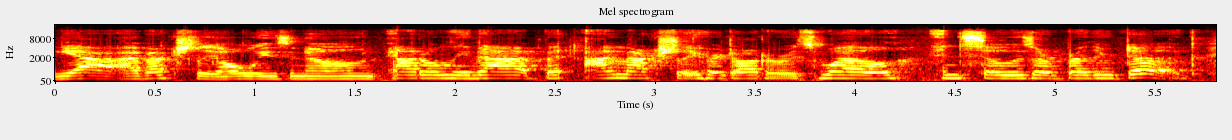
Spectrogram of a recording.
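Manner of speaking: normal talking voice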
